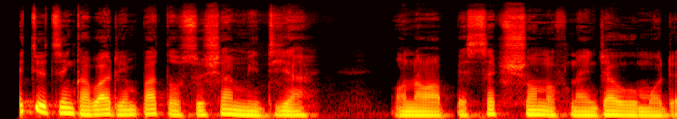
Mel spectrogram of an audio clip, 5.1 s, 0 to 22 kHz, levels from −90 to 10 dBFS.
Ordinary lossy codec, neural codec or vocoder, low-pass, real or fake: none; none; 19.8 kHz; real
